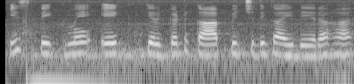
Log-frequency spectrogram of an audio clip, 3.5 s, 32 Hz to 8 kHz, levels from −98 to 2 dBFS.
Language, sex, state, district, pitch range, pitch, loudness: Hindi, female, Punjab, Pathankot, 220-240 Hz, 235 Hz, -18 LUFS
